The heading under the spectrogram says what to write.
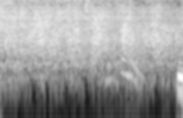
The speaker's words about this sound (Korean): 박수 한번 쳐주세요.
